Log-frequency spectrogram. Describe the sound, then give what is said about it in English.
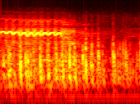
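Freshly unhitched horses neigh and clop away as they are driven off: a long, wavering whinny opens, then a run of hollow hoof clip-clops continues on its own. “Meanwhile, Dirk finished unhitching the horses. Get going. You two get along there.”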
